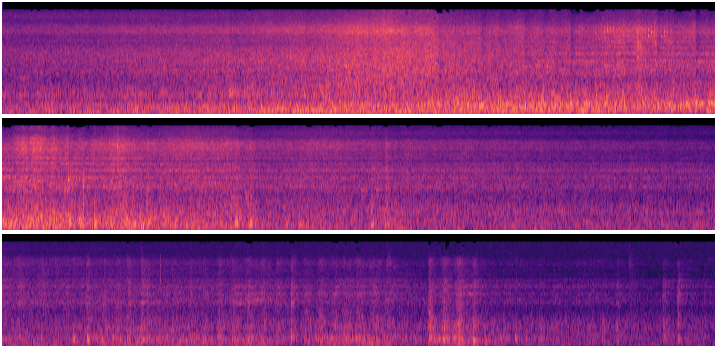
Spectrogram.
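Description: Locomotive-hauled train delivering new railcars passes through the station. The rumble of the locomotive and wheels builds to its loudest a few seconds in. The wheels then clatter over rail joints as the cars go by, and the sound fades as the train moves away.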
